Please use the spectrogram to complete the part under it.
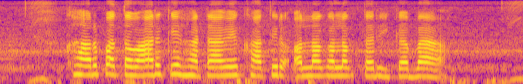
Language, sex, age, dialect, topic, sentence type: Bhojpuri, female, 51-55, Southern / Standard, agriculture, statement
